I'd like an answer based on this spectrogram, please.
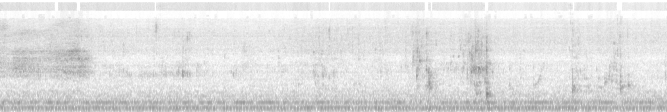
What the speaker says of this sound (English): More cold water to submerge.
